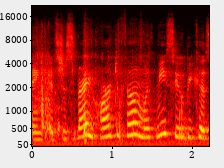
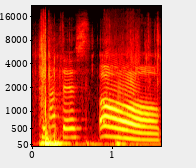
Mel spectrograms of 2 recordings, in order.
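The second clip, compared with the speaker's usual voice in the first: excited; 12 dB louder, much slower than usual. Real, not acted. Excited owner shows dog toy.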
